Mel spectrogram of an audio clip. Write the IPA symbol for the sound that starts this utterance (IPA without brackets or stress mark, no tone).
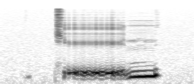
c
